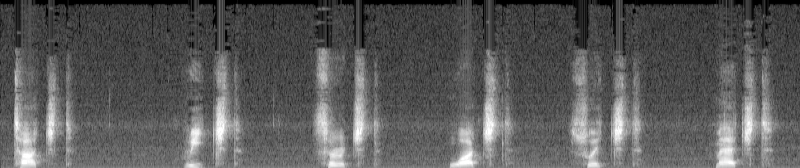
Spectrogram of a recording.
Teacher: para todo verbo que termina en che, la terminación ed suena t.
